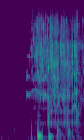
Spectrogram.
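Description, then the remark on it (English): After a brief silence, a drink pours steadily into a tie-dye-colored Patriots cup, a bubbly splashing stream with a few low glugs, lasting about a second with no voices. “I was going to pour another one in there, but it might have been a little too much.”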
